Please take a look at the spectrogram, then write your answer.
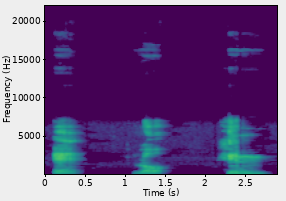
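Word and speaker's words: אֱלֹהִים: Y aquí leemos e lo himim. Elohim.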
